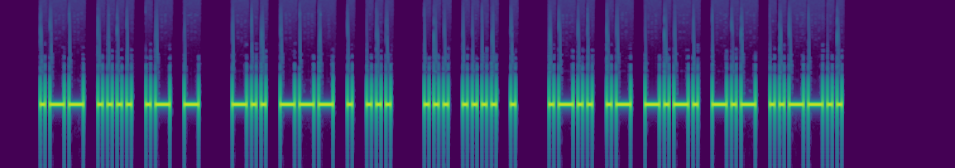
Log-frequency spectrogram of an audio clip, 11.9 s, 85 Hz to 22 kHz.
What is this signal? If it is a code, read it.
Morse code, heard as a keyed tone, about 20 wpm, 700 Hz. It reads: WHAT DOES SHE LACK?
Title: Sentences from Top 1100 Words 20wpm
